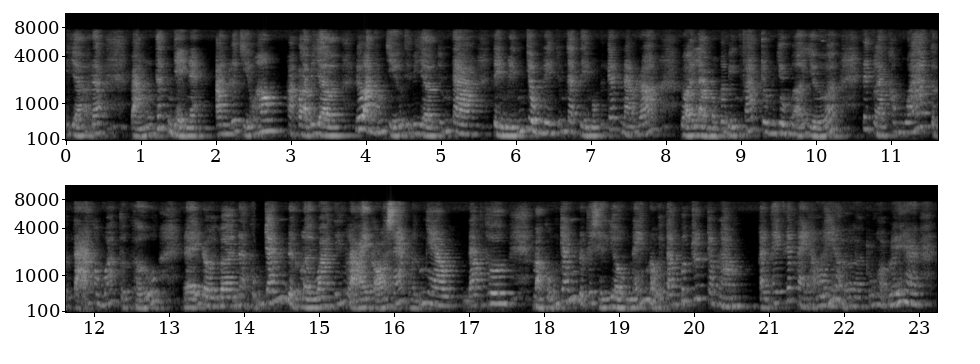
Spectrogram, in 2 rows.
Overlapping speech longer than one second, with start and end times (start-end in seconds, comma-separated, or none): none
